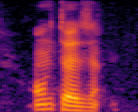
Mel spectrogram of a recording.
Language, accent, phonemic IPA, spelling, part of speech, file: French, France, /ɔ̃.tøz/, honteuse, adjective, LL-Q150 (fra)-honteuse.wav
- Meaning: feminine singular of honteux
